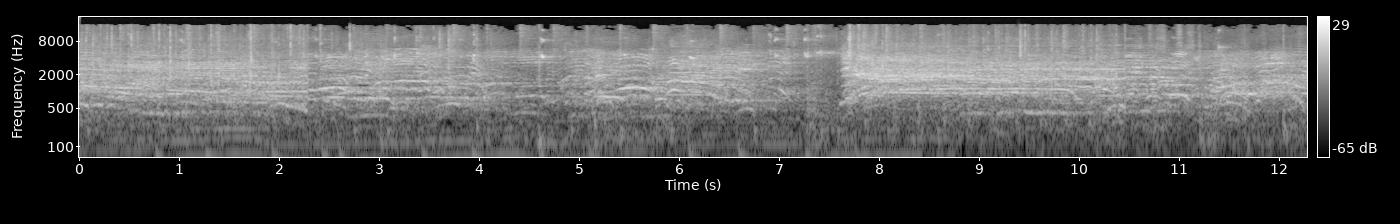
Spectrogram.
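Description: Live basketball game sound in a gymnasium: the ball bouncing on the hardwood floor, sneakers squeaking as players cut and stop, and players' and coaches' voices calling out, all echoing in the hall.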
